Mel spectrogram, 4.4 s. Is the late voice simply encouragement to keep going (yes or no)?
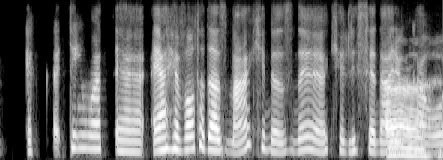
yes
